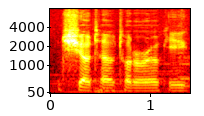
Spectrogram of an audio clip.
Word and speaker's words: Shoto Todoroki: Then we have Shoto Todoroki, which is Tsuko?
